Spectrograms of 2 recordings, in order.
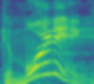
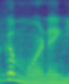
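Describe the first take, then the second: First: The pitch rises at the end. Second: The pitch stays flat at the end. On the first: It invites the listeners to answer back. "I raised my voice there at the end of that" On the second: It does not invite the listeners to answer back. "you just don't say it back"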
